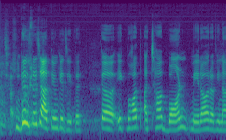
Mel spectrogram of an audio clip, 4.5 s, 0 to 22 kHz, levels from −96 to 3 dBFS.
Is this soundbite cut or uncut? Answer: cut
